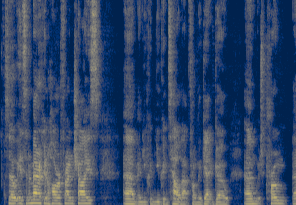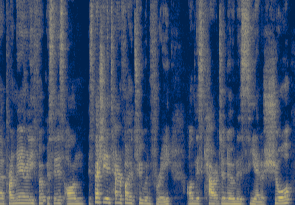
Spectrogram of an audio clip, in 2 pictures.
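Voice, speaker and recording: A man's voice: fairly high pitch, fairly bright tone, recorded from a distance. Bunged-up man reviewing films. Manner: chatty and rambling, with many ums and apologies. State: bunged up and slightly rough from a winter illness. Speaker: YouTube channel host. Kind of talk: casual film review to camera.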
